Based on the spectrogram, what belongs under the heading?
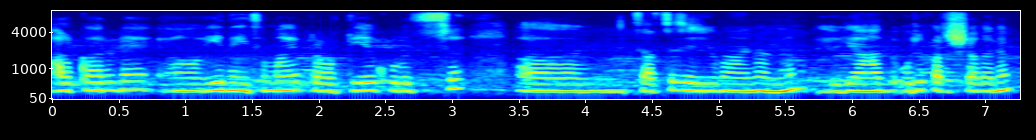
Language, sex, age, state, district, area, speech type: Malayalam, female, 30-45, Kerala, Thiruvananthapuram, rural, spontaneous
